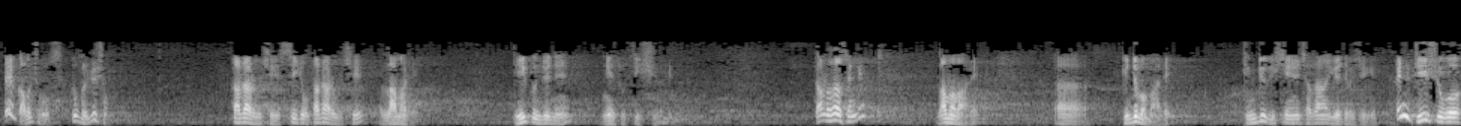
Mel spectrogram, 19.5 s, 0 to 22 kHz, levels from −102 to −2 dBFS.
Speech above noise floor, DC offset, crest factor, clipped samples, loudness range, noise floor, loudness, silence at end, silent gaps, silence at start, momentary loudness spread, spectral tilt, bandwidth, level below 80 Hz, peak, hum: 32 dB; under 0.1%; 24 dB; under 0.1%; 4 LU; -54 dBFS; -23 LUFS; 0 s; none; 0.05 s; 22 LU; -11 dB/octave; 5.8 kHz; -56 dBFS; -2 dBFS; none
